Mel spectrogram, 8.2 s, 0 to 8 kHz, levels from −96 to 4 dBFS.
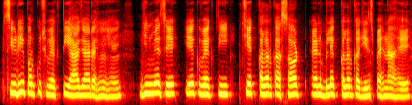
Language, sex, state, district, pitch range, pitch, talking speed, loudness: Hindi, male, Jharkhand, Jamtara, 190-225 Hz, 210 Hz, 165 wpm, -17 LUFS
